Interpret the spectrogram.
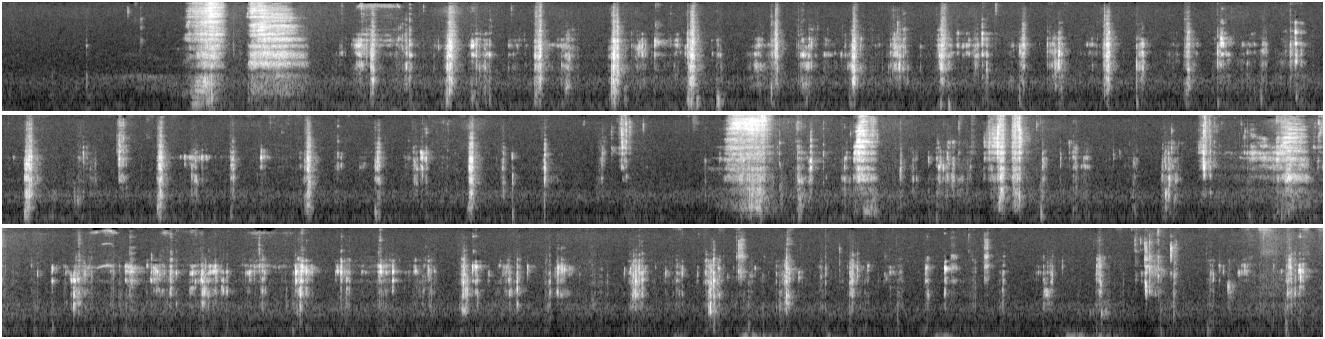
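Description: Close-miked chewing of soft food, beef and noodles from a bowl of beef and tofu soup, with a steady run of rapid wet mouth clicks. There are a few louder mouth sounds shortly after the start and three more around the middle.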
